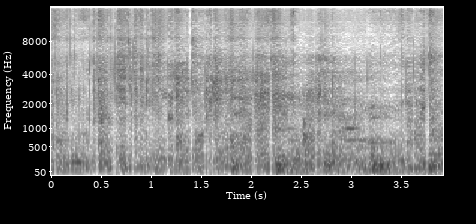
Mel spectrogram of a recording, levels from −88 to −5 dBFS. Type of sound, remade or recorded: remade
